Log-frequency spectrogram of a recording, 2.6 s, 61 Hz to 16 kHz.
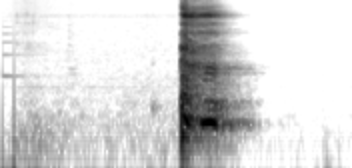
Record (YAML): cough_length: 2.6 s
cough_amplitude: 32768
cough_signal_mean_std_ratio: 0.28
survey_phase: beta (2021-08-13 to 2022-03-07)
age: 45-64
gender: Female
wearing_mask: 'No'
symptom_cough_any: true
symptom_sore_throat: true
symptom_onset: 7 days
smoker_status: Never smoked
respiratory_condition_asthma: false
respiratory_condition_other: false
recruitment_source: Test and Trace
submission_delay: 1 day
covid_test_result: Positive
covid_test_method: RT-qPCR
covid_ct_value: 29.1
covid_ct_gene: ORF1ab gene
